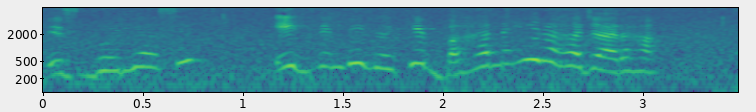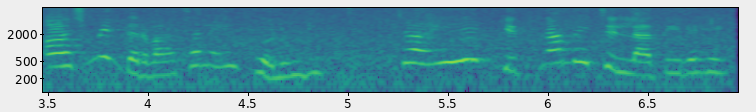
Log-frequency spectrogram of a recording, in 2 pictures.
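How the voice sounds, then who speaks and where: A woman's voice: very high-pitched, big pitch swings, normal speed, noisy background, voice pushed up. A woman voicing a scheming, cruel young daughter-in-law in a storybook tale, talking in a sly, scolding way. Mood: sharp.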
